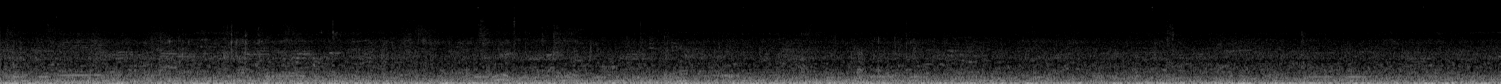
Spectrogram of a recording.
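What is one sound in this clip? A crowd murmurs in the distance.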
